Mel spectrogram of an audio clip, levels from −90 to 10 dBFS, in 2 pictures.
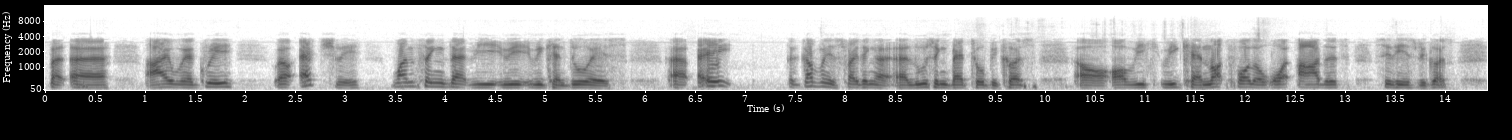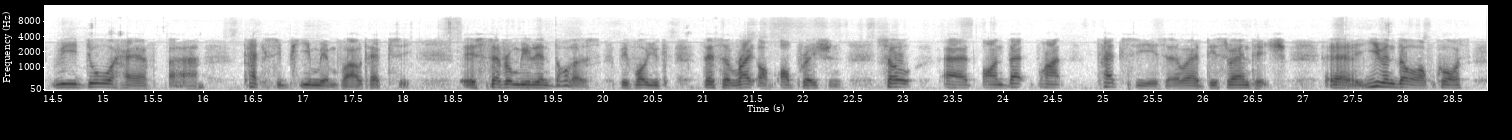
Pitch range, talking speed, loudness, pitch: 115-145 Hz, 150 wpm, -24 LUFS, 125 Hz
